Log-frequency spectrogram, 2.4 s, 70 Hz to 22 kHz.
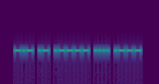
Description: Morse code, heard as a keyed tone, about 50 wpm, 700 Hz. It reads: KA1HJ
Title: Speed Racing - USA 2x2 Call Signs 40wpm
